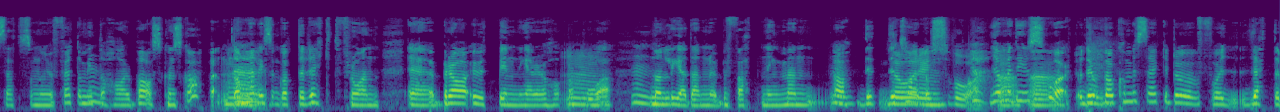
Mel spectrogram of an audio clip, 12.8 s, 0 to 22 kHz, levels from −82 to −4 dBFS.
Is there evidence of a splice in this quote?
yes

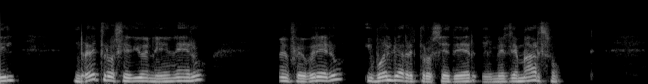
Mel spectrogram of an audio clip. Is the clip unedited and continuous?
no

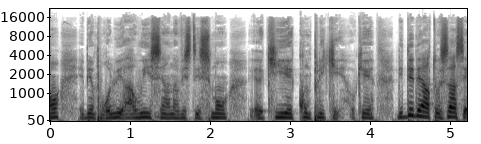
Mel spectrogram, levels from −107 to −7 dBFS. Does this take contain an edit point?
no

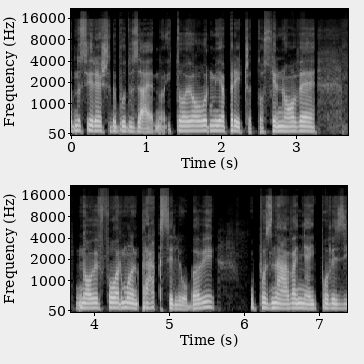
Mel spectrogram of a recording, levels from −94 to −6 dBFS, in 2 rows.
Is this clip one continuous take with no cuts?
no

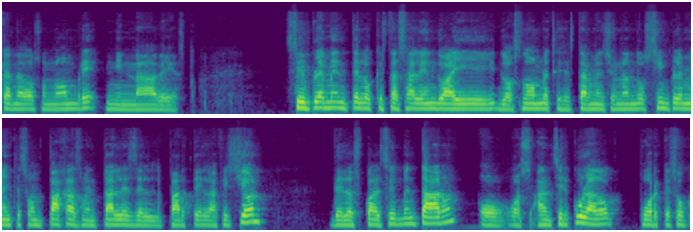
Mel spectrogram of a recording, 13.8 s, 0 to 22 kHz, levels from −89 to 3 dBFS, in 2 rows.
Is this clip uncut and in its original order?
yes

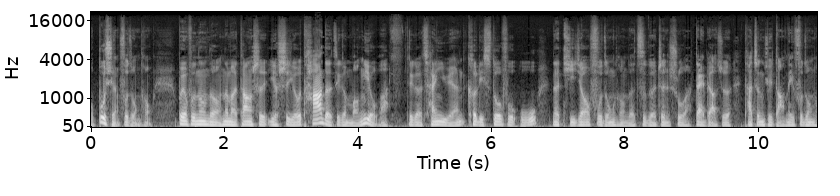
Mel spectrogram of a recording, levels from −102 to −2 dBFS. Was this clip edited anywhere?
no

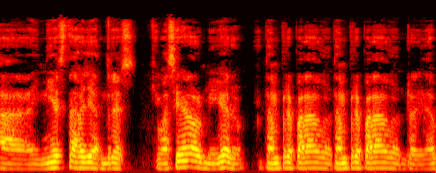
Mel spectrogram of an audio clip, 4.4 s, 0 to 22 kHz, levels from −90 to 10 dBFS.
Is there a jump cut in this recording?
yes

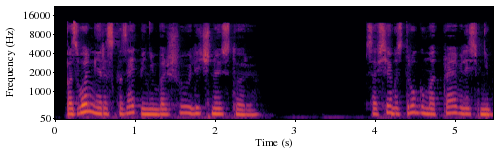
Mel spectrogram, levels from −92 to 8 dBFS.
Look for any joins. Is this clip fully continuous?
no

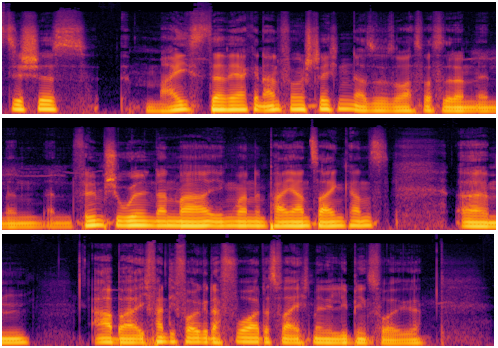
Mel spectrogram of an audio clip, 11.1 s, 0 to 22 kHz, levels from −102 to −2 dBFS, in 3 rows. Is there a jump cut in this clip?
no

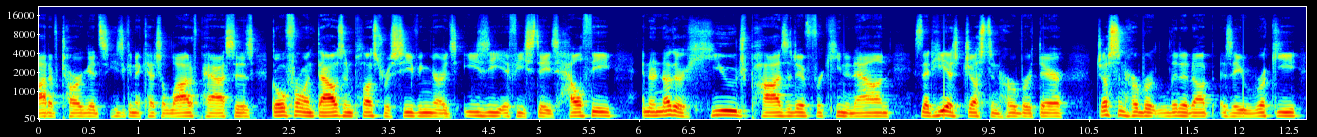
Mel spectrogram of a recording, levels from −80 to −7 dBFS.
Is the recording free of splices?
yes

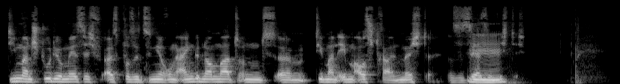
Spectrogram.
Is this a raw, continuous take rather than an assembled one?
yes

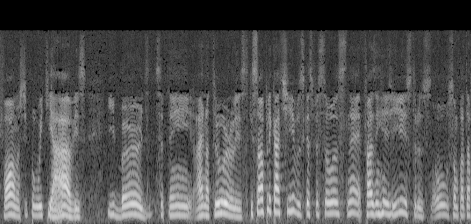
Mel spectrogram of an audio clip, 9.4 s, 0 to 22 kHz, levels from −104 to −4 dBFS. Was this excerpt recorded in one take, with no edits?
yes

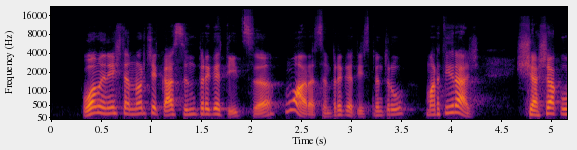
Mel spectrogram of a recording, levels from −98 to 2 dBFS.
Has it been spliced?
no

